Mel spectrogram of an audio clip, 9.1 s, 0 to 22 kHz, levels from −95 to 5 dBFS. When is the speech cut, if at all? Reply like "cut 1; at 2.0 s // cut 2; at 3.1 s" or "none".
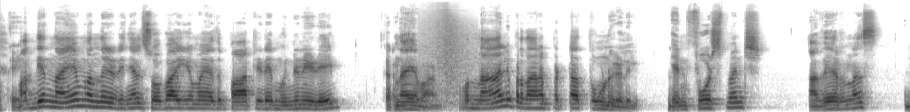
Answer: cut 1; at 4.5 s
